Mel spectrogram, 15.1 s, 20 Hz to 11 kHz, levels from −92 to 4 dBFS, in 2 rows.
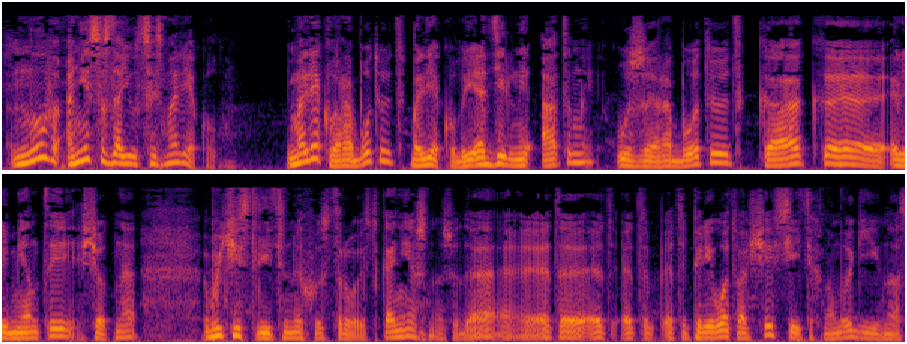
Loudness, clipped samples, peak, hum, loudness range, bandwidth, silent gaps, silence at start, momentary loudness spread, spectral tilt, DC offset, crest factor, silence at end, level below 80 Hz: -24 LUFS; under 0.1%; -10 dBFS; none; 4 LU; 8.8 kHz; none; 0.05 s; 10 LU; -6.5 dB/octave; under 0.1%; 14 dB; 0 s; -50 dBFS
